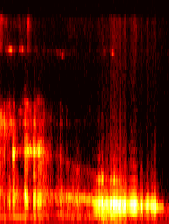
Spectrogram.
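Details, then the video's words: Howler monkeys in forest, home of the harpy eagle that preys on them, give a deep, growling roar that swells into a sustained, rumbling drone over about two seconds. "it's phenomenal to be in a forest and listen to howler monkeys in these forests it's just unbelievable"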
